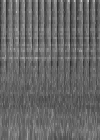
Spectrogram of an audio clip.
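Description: Gas hob's electric spark igniter clicking rapidly and evenly, about twelve clicks a second, as the control knob is held turned; the burner has not yet lit.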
